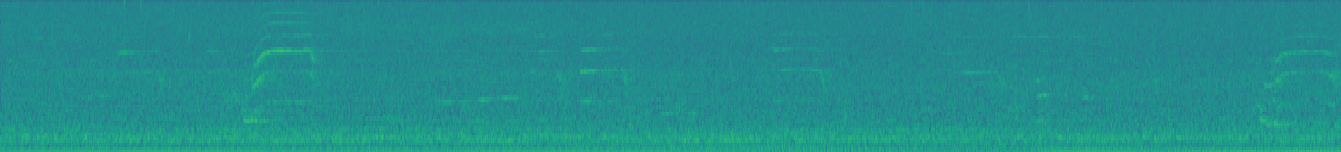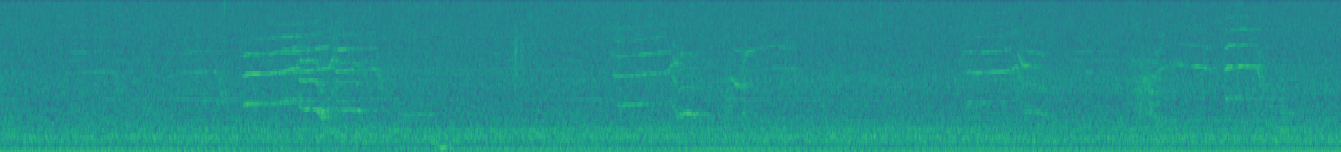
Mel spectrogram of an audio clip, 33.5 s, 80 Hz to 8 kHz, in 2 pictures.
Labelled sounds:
1.0	2.2	killer whale, 0.76 to 3.4 kHz
2.5	3.0	killer whale, 0.67 to 3.4 kHz
2.9	4.0	killer whale, southern resident, J pod, call S44, 0.50 to 7.1 kHz
5.3	8.1	killer whale, 0.47 to 5.0 kHz
9.6	10.7	killer whale, 0.41 to 5.1 kHz
11.8	13.3	killer whale, southern resident, J pod, call S44 and call S42, 0.28 to 4.6 kHz
15.6	16.8	killer whale, southern resident, J pod, call S44, 0.23 to 5.6 kHz
17.5	18.4	killer whale, southern resident, J pod, call S44, 0.76 to 6.0 kHz
18.8	19.7	killer whale, southern resident, J pod, call S44, 0.52 to 4.6 kHz
19.7	21.8	killer whale, southern resident, J pod, call S01, 0.50 to 7.1 kHz
24.3	25.7	killer whale, southern resident, J pod, call S01, 0.50 to 6.3 kHz
25.8	27.0	killer whale, 0.50 to 4.2 kHz
28.8	30.0	killer whale, southern resident, J pod, call S01, 0.50 to 7.1 kHz
30.1	30.5	killer whale, 1.7 to 3.5 kHz
30.8	32.1	killer whale, southern resident, J pod, call S44, 0.50 to 7.1 kHz
32.0	32.7	killer whale, southern resident, 0.74 to 6.4 kHz

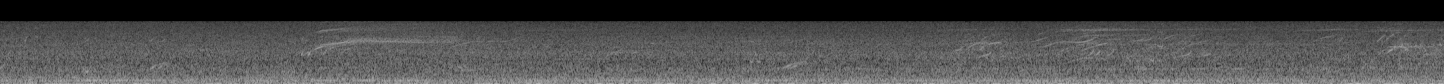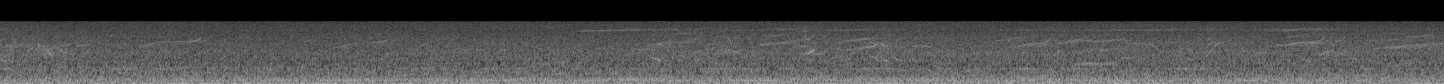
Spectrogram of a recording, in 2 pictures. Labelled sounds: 2.9	4.6	killer whale, southern resident, 1.6 to 6.1 kHz
9.5	11.9	killer whale, southern resident, 0.87 to 5.5 kHz
13.6	14.6	killer whale, southern resident, 1.0 to 5.5 kHz
20.1	20.9	killer whale, southern resident, 4.7 to 5.3 kHz
22.0	22.6	killer whale, southern resident, 1.5 to 5.4 kHz
25.0	25.8	killer whale, southern resident, 0.92 to 5.0 kHz

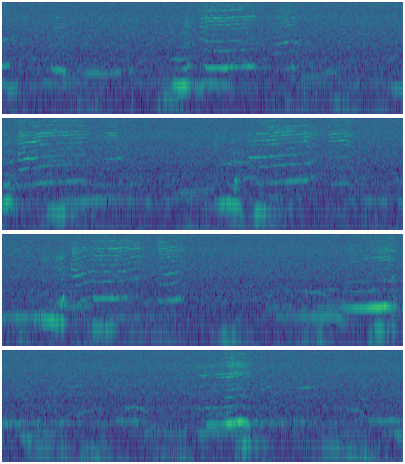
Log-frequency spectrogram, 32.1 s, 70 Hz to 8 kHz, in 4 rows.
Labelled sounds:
1.0	1.3	humpback whale, 2.6 to 2.8 kHz
3.9	5.1	humpback whale, 0.96 to 7.1 kHz
5.5	6.7	humpback whale, 1.3 to 4.4 kHz
8.3	9.8	humpback whale, 0.83 to 7.3 kHz
10.0	10.5	humpback whale, 1.3 to 4.3 kHz
12.4	15.1	humpback whale, 1.0 to 7.4 kHz
17.0	18.9	humpback whale, 0.83 to 7.0 kHz
19.1	19.6	humpback whale, 0.90 to 6.0 kHz
23.2	23.9	humpback whale, 2.5 to 4.3 kHz
25.4	25.7	humpback whale, 1.6 to 1.9 kHz
28.0	29.0	humpback whale, 1.0 to 4.6 kHz
29.9	30.3	humpback whale, 1.5 to 1.8 kHz

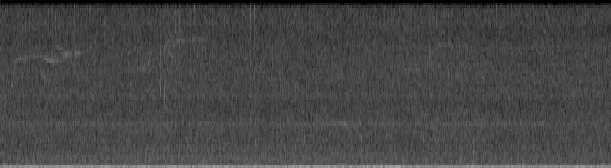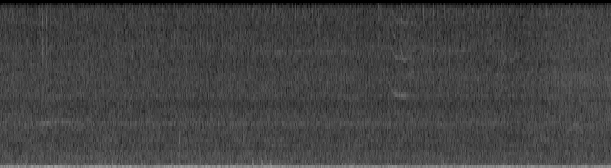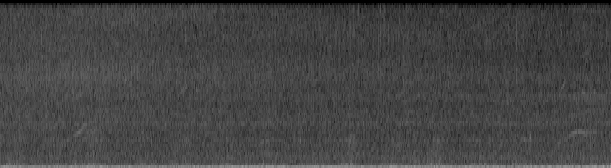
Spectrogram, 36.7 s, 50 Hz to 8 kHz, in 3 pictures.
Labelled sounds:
35.7	36.3	killer whale, 1.2 to 3.6 kHz

